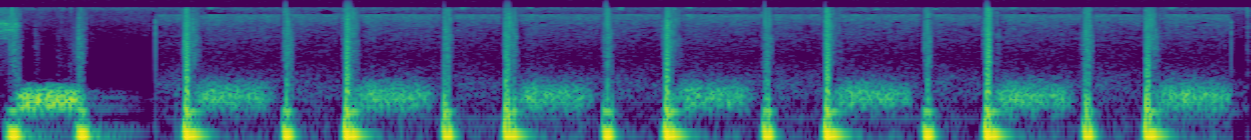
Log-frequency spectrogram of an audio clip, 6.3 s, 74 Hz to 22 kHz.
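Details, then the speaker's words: Regular heart sounds near 75 a minute with a high-pitched, soft blowing early diastolic murmur after the second sound, heard best at the left sternal border: aortic regurgitation. "and here we have the aortic regurgitation a high pitch an early diastolic murmur heard best at the left sternum border"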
